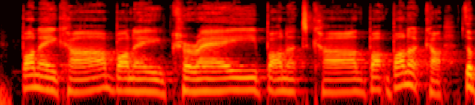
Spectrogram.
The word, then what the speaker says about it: Bonnet Carré: So the locals go with something like bonnet carré.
